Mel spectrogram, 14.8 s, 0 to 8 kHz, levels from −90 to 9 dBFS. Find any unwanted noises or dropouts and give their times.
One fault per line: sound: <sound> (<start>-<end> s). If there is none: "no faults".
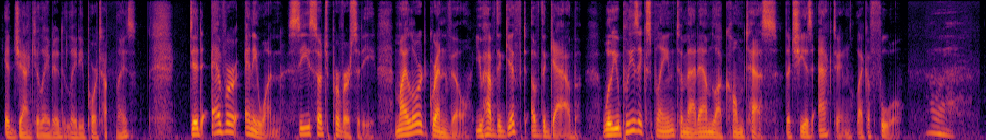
sound: dropout (1.6-1.8 s)
sound: sigh (13.9-14.6 s)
